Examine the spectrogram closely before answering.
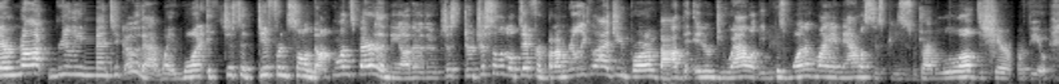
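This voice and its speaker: A very fast, animated woman's voice in a Philadelphia accent, fairly high in pitch, with lively intonation, big swings in loudness, hardly any pauses and noticeable background noise. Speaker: classical singer discussing art song. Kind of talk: casual chat.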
